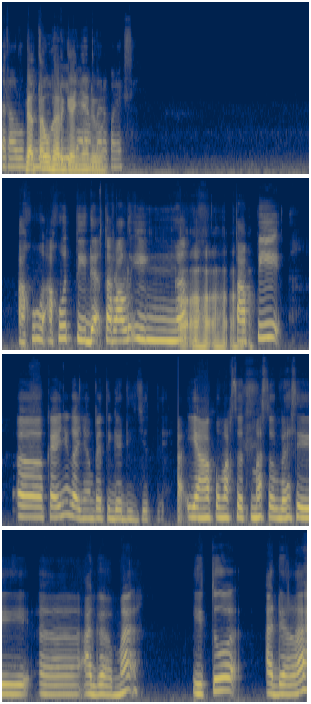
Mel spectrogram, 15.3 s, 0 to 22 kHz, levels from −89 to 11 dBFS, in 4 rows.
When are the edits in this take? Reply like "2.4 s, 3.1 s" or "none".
9.9 s

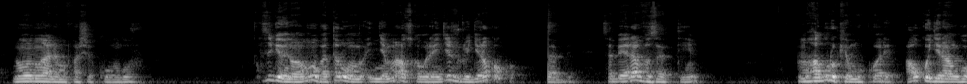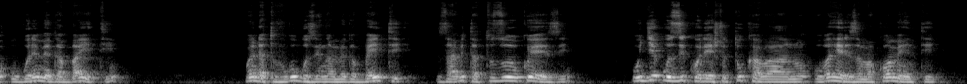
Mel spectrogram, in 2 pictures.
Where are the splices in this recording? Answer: 5.4 s

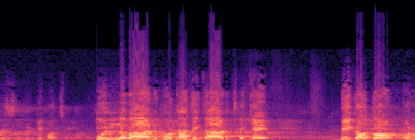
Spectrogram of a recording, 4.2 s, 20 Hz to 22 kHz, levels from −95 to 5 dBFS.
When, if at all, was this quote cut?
0.9 s

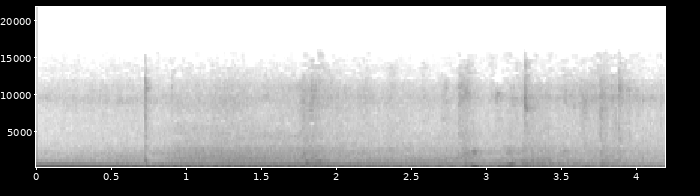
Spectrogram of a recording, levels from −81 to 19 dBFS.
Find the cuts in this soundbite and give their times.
none

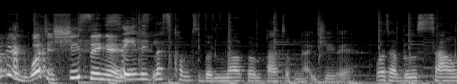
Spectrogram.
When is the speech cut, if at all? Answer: 1.5 s, 3.6 s

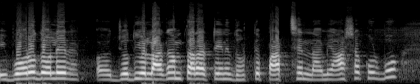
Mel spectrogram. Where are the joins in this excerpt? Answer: none

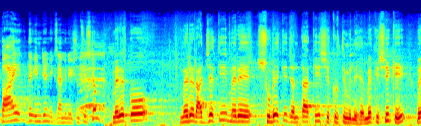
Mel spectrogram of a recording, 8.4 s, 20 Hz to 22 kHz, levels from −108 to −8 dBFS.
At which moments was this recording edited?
2.1 s

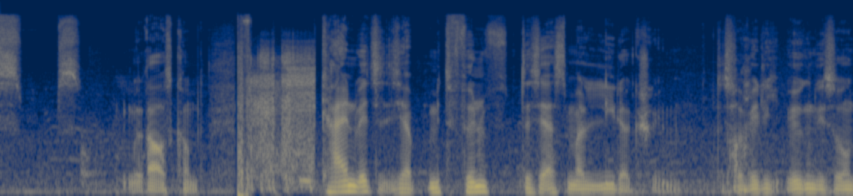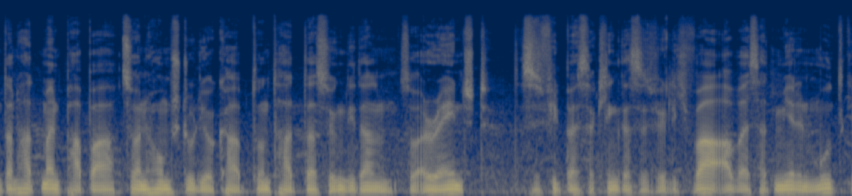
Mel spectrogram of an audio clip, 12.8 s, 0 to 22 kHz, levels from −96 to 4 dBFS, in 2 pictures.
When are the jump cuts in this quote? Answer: 1.9 s, 7.3 s

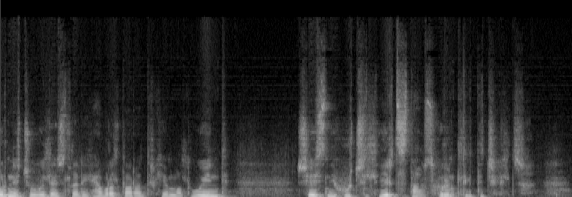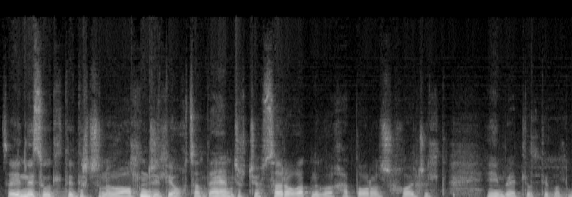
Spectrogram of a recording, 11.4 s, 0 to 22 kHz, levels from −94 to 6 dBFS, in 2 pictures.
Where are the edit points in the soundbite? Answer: none

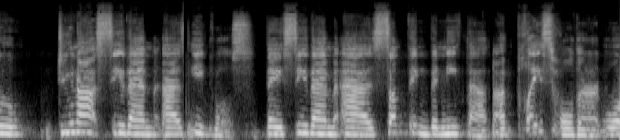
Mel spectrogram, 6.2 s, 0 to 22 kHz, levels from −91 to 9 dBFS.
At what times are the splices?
1.9 s

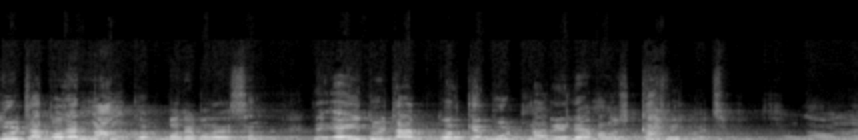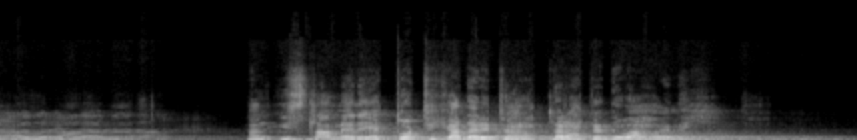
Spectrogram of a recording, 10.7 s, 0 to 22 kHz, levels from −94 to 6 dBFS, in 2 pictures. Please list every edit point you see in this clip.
none

